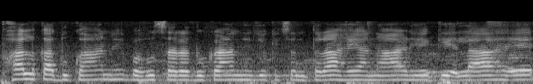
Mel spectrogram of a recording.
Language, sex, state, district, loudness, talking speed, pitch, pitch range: Hindi, female, Bihar, Patna, -17 LUFS, 180 wpm, 210 Hz, 205-215 Hz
